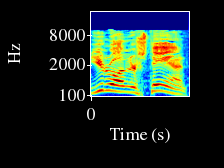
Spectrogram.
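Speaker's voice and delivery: firm rebuke that "don't" lands on; God's voice. Retold or imitated. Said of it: "God is saying".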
